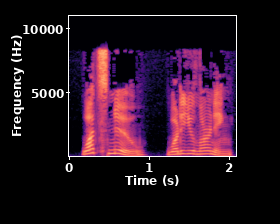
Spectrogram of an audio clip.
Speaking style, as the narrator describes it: Pete's interviewer asked

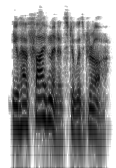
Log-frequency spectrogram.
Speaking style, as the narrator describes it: the captain said in a low voice that was slow and a little tired

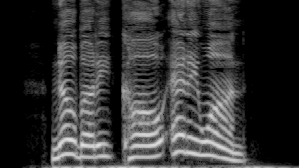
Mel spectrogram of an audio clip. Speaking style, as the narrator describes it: Joelle shouts up and out

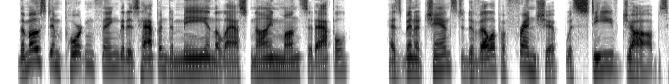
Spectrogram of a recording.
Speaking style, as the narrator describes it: he said

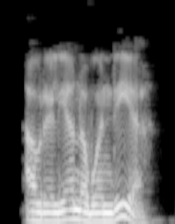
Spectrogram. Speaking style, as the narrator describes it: said

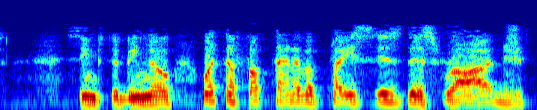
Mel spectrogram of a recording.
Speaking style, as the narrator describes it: yelling down slantwise

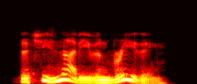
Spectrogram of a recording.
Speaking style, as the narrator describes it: Amaranta Ursula said, suppressing her laughter

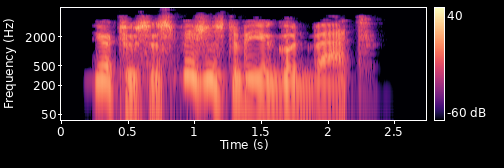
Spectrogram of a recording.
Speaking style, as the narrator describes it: laughed, disturbed

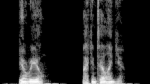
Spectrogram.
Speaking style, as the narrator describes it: the man whispered

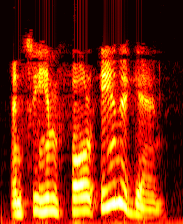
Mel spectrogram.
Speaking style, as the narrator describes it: yells one of them

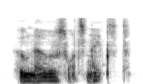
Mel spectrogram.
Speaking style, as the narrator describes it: muttered Stalin

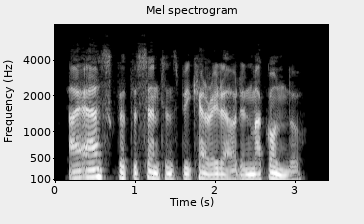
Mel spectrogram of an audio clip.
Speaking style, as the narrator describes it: he said

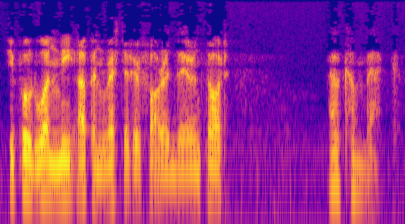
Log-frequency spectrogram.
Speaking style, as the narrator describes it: she said very quietly

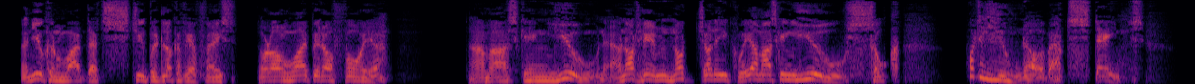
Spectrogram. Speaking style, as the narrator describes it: snarled

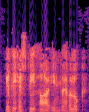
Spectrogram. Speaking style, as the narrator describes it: giggles someone with a cigar

